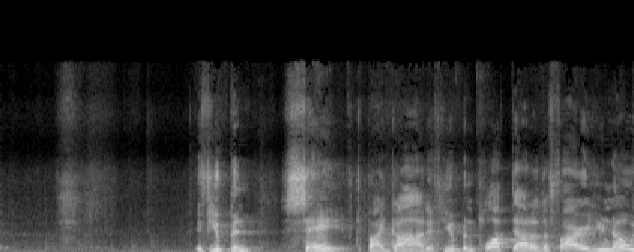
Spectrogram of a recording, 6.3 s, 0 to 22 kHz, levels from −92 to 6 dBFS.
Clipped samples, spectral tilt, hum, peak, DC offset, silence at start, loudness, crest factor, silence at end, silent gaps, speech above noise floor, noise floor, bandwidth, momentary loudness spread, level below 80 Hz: under 0.1%; -4.5 dB/octave; none; -2 dBFS; under 0.1%; 0.6 s; -16 LUFS; 16 dB; 0 s; none; 32 dB; -48 dBFS; 16.5 kHz; 9 LU; -58 dBFS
